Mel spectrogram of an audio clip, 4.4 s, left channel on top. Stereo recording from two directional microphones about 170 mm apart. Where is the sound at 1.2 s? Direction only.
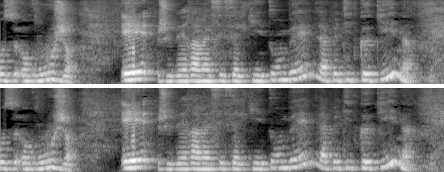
Centre (ahead or behind).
